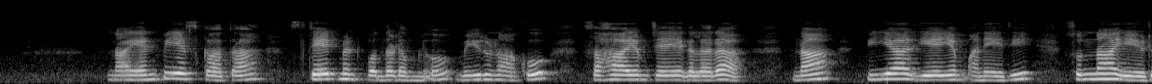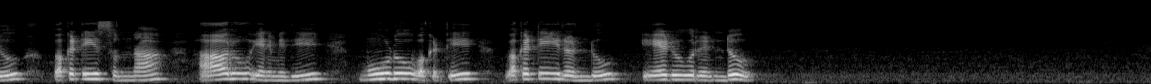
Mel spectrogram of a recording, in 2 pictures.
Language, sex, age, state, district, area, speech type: Telugu, female, 45-60, Andhra Pradesh, Chittoor, rural, read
